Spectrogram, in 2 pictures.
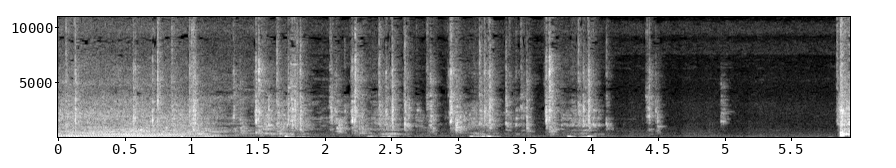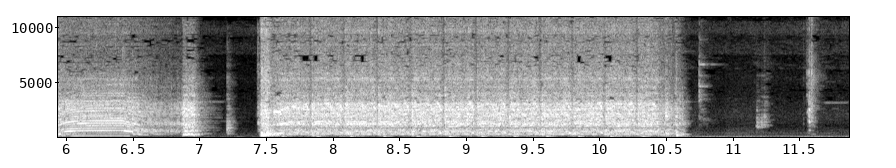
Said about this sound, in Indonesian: Oke, semua sudah terpasang, kita coba nyalakan.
